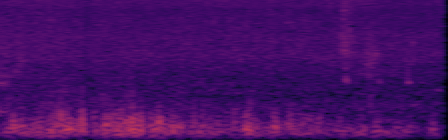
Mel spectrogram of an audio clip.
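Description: Uneven low rumbling noise of wind buffeting the microphone.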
